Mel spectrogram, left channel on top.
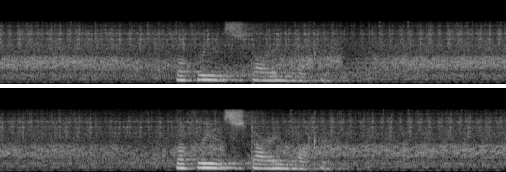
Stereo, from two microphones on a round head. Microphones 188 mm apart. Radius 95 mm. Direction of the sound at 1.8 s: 30° right (ahead or behind).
